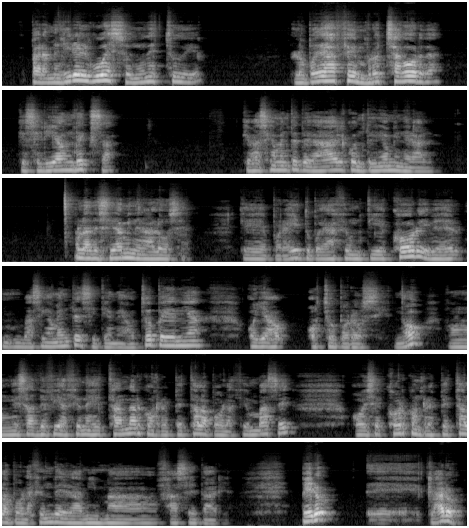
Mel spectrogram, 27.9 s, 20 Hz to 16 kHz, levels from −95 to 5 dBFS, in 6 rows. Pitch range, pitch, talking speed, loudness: 125-165 Hz, 140 Hz, 155 wpm, -27 LUFS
